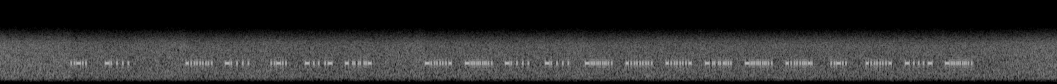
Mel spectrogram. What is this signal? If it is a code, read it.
Hellschreiber (Feld-Hell, 122.5 baud), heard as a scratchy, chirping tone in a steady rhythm, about 1000 Hz, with radio static. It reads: IL CLIMA DELLECOREGIONE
